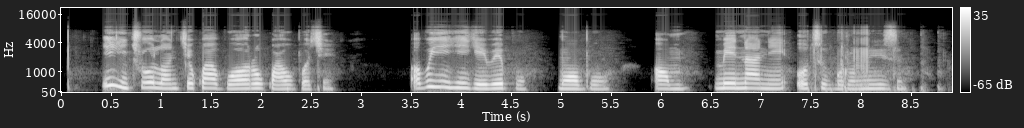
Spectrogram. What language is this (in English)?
Igbo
